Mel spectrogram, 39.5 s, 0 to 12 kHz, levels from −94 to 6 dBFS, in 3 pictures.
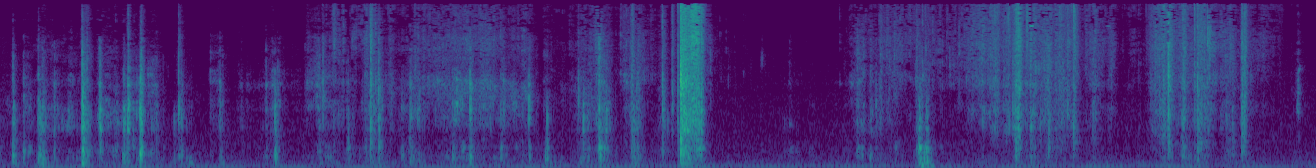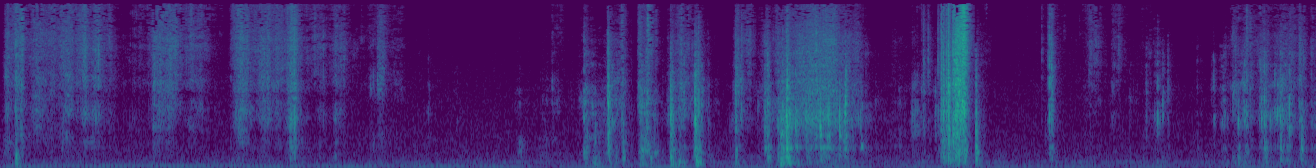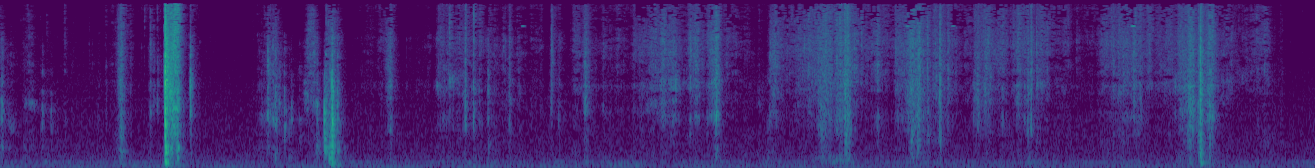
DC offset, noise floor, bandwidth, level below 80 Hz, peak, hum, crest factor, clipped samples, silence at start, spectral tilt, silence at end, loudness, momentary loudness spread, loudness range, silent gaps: under 0.1%; -70 dBFS; 11.5 kHz; -68 dBFS; -4 dBFS; none; 40 dB; under 0.1%; 0.1 s; -0.5 dB/octave; 0.45 s; -37 LUFS; 20 LU; 18 LU; none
